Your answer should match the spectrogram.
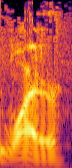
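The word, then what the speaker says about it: Weir: the game for plymouth sydney wire where we're w-e-i-r it's one of those pronunciations as henching back on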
